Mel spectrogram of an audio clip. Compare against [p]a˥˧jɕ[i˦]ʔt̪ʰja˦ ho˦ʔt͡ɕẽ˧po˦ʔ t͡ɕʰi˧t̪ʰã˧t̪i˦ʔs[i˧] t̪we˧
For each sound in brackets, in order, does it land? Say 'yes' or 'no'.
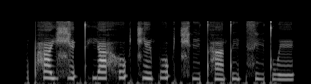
no, no, yes

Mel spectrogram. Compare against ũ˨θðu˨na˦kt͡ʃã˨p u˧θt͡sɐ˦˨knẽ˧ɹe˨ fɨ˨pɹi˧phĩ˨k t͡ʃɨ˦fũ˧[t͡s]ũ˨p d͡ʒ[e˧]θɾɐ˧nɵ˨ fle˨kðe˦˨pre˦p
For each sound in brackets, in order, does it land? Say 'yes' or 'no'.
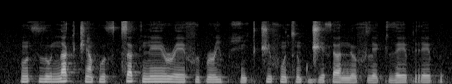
yes, no

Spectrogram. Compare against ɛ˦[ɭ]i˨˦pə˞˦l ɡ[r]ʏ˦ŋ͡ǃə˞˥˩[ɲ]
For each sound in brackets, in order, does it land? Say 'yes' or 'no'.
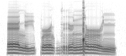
no, yes, yes

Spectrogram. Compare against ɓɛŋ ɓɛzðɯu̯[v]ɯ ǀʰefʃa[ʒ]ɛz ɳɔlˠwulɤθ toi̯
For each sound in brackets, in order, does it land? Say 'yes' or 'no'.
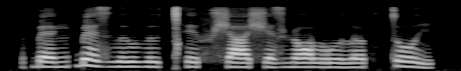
no, no

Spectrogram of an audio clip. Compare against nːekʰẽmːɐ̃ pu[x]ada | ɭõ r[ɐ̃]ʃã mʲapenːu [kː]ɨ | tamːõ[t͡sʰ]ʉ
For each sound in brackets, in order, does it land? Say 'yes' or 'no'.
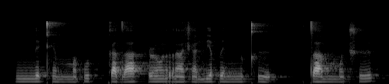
no, no, no, no

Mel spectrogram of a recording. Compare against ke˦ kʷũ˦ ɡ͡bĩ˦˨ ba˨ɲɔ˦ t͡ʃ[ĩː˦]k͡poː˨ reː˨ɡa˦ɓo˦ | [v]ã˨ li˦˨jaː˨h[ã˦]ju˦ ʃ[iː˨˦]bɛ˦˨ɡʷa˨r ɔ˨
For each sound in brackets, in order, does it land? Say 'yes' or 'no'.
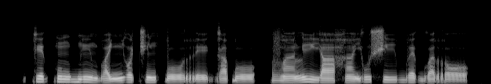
no, yes, no, no

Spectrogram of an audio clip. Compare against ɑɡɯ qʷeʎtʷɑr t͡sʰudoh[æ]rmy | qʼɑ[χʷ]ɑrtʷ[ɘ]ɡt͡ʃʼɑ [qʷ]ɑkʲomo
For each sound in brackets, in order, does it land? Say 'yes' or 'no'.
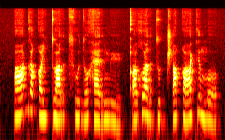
yes, yes, no, yes

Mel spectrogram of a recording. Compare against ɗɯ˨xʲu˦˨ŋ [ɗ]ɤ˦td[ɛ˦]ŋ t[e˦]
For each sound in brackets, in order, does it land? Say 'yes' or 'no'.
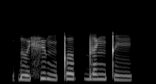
no, yes, no

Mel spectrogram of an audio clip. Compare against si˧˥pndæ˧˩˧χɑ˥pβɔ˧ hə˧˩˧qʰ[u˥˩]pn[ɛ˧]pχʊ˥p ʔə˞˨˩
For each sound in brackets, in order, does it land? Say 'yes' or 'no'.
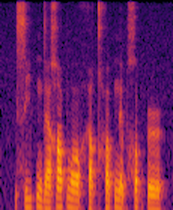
no, yes

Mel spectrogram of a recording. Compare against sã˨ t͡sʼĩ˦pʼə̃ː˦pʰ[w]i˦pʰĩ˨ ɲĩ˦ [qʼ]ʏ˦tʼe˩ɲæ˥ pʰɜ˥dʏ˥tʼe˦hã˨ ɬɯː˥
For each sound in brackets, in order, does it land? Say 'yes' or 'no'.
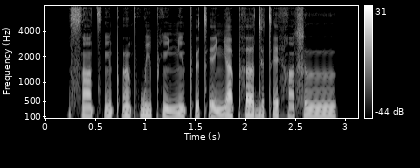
yes, no

